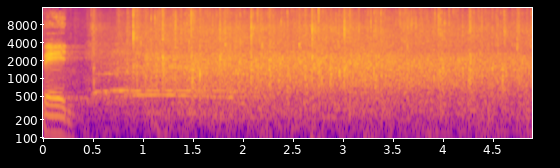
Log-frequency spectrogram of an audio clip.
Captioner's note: applause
